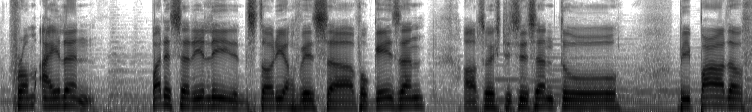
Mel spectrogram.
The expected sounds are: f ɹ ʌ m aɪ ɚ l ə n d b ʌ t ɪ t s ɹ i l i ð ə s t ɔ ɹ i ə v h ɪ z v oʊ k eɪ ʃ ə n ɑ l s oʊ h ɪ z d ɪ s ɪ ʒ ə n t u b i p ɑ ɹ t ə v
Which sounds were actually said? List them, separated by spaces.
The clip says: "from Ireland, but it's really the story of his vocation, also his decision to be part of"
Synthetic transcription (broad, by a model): f ɹ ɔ m aɪ l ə n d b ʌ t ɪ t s ɹ i l i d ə s t ɔ ɹ i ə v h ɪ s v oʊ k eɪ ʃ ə n ɑ l s oʊ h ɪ s d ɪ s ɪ s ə n t u b i p ɑ ɹ t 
